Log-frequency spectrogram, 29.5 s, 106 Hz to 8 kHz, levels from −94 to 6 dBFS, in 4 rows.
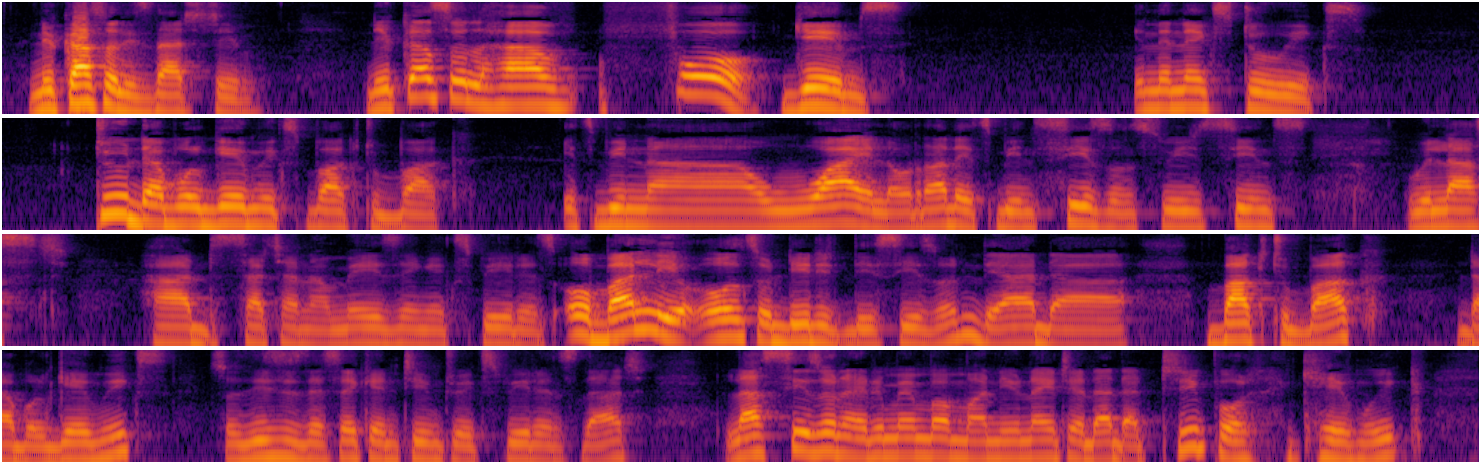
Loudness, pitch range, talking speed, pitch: -24 LUFS, 105-130 Hz, 150 wpm, 115 Hz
